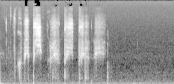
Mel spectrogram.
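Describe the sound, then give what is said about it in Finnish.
A voice imitates a rattling cola can with a quick run of about eight breathy, clattering hisses over two seconds, fairly loud, followed by a low steady hum. “Tällainen, mistä, mistä toi tulee? Se on kolatölkki.”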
